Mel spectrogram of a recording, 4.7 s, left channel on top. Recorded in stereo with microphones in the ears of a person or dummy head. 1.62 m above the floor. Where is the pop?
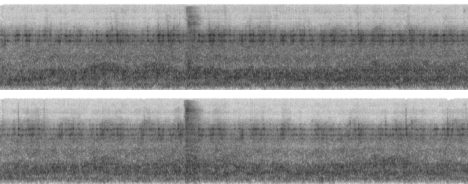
75° right (ahead or behind), 10 m.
